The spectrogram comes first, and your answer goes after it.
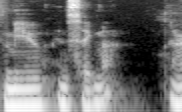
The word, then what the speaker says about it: mu: the left here mu it's spelled mu but it sounds like this it sounds like mu the population standard deviation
